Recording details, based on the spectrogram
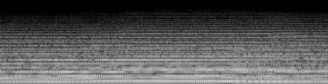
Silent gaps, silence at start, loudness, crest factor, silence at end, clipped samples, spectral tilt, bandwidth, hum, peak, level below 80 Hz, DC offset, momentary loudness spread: none; 0 s; -16 LUFS; 14 dB; 0 s; under 0.1%; -7 dB/octave; 12.5 kHz; 50 Hz at -35 dBFS; -2 dBFS; -36 dBFS; under 0.1%; 3 LU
